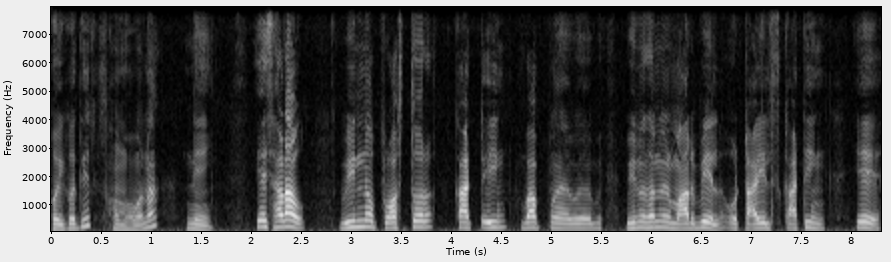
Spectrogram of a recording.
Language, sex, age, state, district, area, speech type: Bengali, male, 18-30, West Bengal, Jalpaiguri, rural, spontaneous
